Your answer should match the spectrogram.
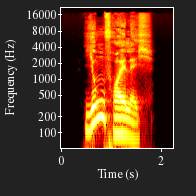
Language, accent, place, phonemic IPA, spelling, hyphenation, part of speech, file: German, Germany, Berlin, /ˈjʊŋˌfʁɔɪ̯lɪç/, jungfräulich, jung‧fräu‧lich, adjective, De-jungfräulich.ogg
- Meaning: virginal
